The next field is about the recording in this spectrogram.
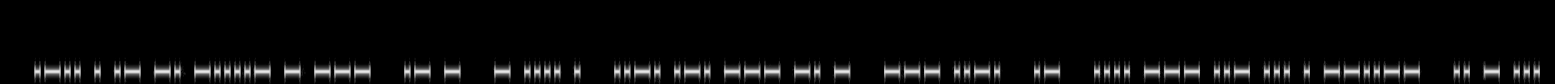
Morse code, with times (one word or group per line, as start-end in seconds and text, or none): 0.4-3.7 LEAN-TO
4.1-4.6 AT
5.0-5.8 THE
6.2-8.5 FRONT
8.8-10.0 OF
10.3-10.6 A
10.9-14.2 HOUSE,
14.5-15.4 ITS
